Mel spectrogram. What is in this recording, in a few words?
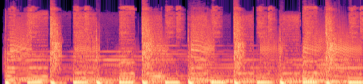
Loop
